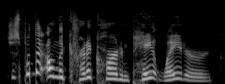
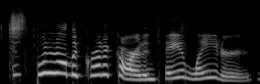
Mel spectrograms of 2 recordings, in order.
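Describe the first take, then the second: First: Said in the usual way. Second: Higher, sing-song, laughing through it; mock carefree. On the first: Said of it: "repeats it mockingly". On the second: Shown as a demonstration. Streamer joking to viewers about debt, mock carefree. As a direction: sell the bad idea with a giggle. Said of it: "right, guys?".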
